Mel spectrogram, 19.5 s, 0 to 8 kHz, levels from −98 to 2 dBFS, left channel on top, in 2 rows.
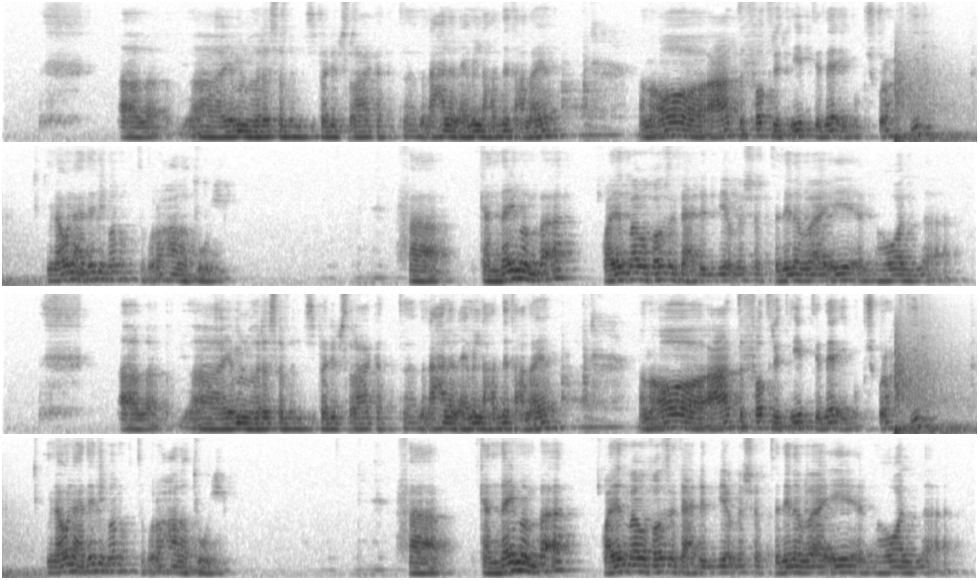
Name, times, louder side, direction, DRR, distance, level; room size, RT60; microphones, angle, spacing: voice 1, 0.4-0.8 1.2-9.2 10.2-12.0 13.4-14.1 14.5-15.4 15.8-19.3, right 1 dB, 60° right, 3 dB, 4.5 m, -27 dB
Explosion, 8.9-10.7, right 3 dB, 80° right, 0.8 m, -35 dB
24.0 x 10.5 x 5.0 m, 0.38 s
head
